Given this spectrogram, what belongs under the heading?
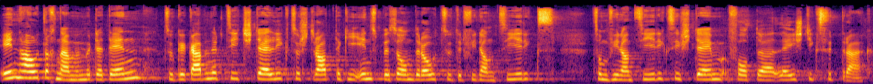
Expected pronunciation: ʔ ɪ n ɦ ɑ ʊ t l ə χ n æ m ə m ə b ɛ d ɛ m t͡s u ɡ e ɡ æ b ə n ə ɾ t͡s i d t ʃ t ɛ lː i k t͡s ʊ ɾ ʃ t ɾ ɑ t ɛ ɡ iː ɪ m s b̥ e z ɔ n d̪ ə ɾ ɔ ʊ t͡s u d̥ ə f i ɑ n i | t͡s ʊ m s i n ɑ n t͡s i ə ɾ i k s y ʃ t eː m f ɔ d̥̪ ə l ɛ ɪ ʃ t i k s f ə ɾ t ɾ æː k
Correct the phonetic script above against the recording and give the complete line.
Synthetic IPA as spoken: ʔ ɪ n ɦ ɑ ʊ t l ə χ n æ m ə m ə d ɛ d ɛ n t͡s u ɡ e ɡ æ b ə n ə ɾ t͡s i t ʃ t ɛ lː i k t͡s ʊ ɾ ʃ t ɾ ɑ t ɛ ɡ iː ɪ n s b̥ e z ɔ n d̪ ə ɾ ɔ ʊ t͡s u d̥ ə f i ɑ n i | t͡s ʊ m f i n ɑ n t͡s i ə ɾ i k s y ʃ t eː m f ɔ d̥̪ ə l ɛ ɪ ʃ t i k s f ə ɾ t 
